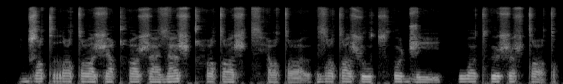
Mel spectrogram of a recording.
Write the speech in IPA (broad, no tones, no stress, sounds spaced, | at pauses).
d͡ʑ u tˤ r ɤ tˤ e ʂ e qʰ ɔ ʂ a z a ʂ qʰ e tˤ a ʂ t͡sʰ e tˤ ɤ | z e tˤ ɔ ʂ u t͡sʰ o ɖ͡ʐ i | w ɔ tʰ ɯ ʂ ɤ ʂ tˤ i tˤ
